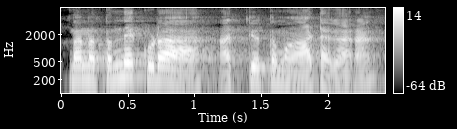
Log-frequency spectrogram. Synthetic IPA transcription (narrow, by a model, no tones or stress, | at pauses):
nɐnːɐt̪ɐnd̪ekuːɽɐɐt̪jut̪ːɐmɐaːʈɐɡa̰ːɾɐ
